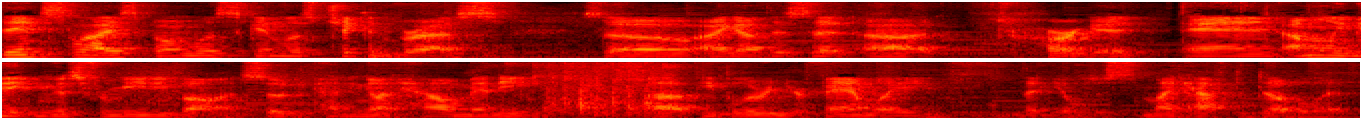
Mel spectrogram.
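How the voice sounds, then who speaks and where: Clear music plays behind a man whose voice sits very deep and low. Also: ordinary pitch variation, moderate pace. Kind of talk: cooking tutorial. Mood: relaxed, friendly. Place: kitchen. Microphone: phone near.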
